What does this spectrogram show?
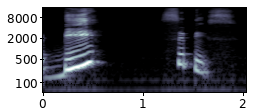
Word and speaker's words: bíceps: sílaba sozinha não pode então é bíceps por isso é uma paroxítona terminada em ps e não proparoxítona se ligou na dita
